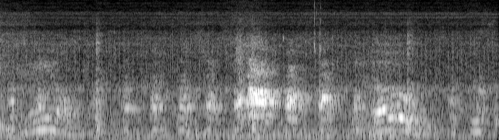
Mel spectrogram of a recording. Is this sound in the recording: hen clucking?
yes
